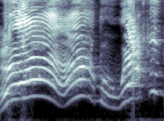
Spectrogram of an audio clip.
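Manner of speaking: very high, loud goofy whooping; hammed-up party clown shout; wacky gorilla-suit clown. Mocking a partygoer in gorilla suit, wacky high holler. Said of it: "in a gorilla suit".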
